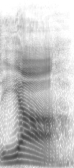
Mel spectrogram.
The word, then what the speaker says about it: Yah: What we can be probably more sure of is that the first syllable is Yah, Y-H, with the consonant, the vowel in between, A sound, Yah, Y-A-H.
